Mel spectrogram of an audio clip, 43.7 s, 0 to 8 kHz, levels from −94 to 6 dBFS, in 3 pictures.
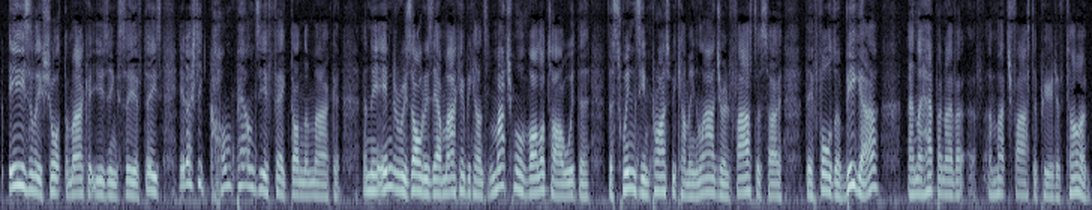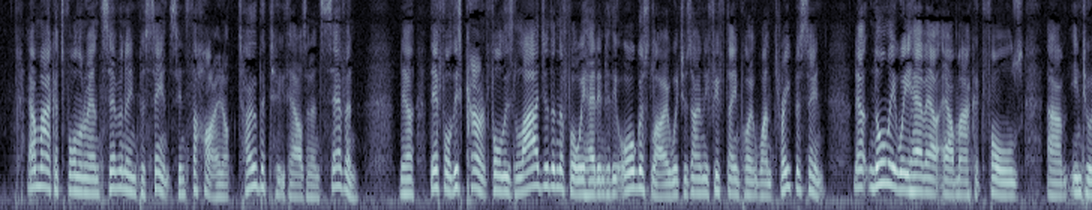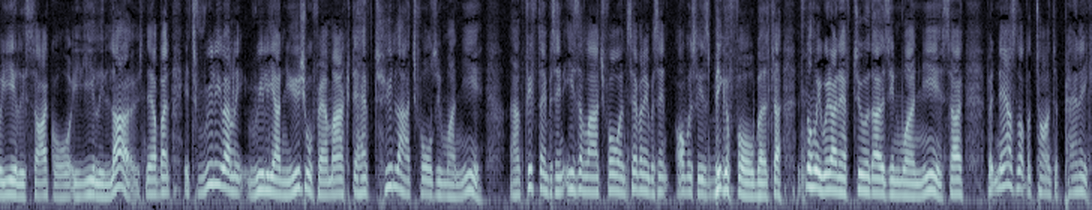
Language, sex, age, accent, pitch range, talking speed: English, male, 40-59, Australian, 150-190 Hz, 205 wpm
